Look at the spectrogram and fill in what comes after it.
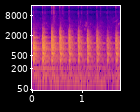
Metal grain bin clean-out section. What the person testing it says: it sounds full to almost, yeah, it's got sediment in it right here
